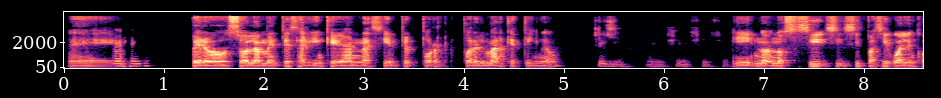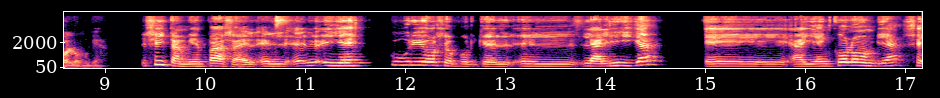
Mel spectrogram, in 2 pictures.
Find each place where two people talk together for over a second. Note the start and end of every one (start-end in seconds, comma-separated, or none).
none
